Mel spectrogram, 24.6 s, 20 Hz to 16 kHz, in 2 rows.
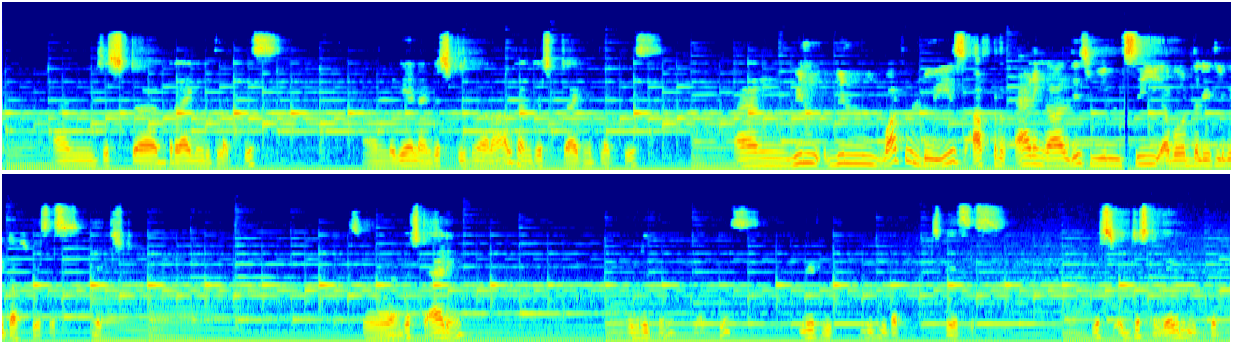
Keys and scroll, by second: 6.1 space, 12.1 space, 14.1 ctrl+-.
